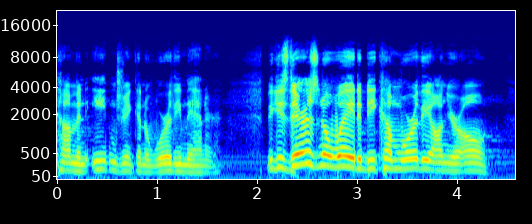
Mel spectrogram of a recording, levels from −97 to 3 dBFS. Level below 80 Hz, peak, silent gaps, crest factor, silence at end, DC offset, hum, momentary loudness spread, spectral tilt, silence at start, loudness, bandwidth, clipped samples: -74 dBFS; -14 dBFS; none; 18 dB; 0.3 s; under 0.1%; none; 14 LU; -3.5 dB/octave; 0 s; -32 LUFS; 12 kHz; under 0.1%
